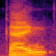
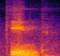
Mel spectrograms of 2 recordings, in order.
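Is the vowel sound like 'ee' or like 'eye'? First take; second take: eye; ee. First: The vowel sounds like 'eye', English style. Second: The vowel sounds like short 'ee', German style. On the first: The speaker calls it wrong. "কাইন্ড English হতো" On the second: The speaker calls it right. "জার্মানে এটা হবে কিন্ড"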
